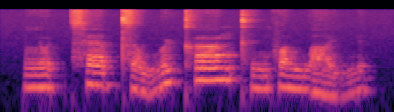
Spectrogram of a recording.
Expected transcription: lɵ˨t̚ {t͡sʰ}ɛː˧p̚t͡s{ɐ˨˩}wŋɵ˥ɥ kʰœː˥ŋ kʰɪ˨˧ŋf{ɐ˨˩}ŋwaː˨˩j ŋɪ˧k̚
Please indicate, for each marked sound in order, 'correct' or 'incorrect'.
correct, correct, incorrect: ɐ˧

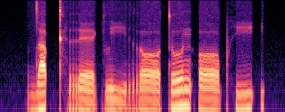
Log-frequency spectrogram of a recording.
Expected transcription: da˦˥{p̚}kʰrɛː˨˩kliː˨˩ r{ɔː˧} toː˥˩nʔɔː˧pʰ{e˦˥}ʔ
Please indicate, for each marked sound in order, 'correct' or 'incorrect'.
correct, correct, incorrect: i˦˥

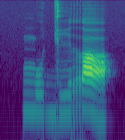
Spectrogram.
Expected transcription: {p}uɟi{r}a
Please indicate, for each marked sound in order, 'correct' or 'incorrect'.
incorrect: m, correct

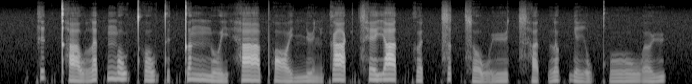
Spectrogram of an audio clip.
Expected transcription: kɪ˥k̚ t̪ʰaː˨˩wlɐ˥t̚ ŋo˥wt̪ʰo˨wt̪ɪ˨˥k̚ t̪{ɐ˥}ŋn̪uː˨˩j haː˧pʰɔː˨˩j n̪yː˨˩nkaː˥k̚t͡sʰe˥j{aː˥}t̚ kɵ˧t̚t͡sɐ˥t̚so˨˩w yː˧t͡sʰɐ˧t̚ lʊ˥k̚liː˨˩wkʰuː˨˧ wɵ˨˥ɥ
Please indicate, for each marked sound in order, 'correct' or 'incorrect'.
correct, correct

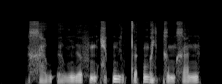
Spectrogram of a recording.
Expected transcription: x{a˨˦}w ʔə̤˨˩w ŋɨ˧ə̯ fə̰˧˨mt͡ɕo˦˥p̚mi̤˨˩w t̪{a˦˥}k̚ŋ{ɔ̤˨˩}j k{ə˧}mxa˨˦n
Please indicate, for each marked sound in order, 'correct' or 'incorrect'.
incorrect: a̤˨˩, correct, correct, incorrect: ə˧˩

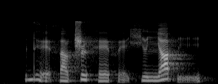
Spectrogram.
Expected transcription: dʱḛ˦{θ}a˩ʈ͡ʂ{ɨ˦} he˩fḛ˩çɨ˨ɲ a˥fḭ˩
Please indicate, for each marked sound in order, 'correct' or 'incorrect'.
correct, correct

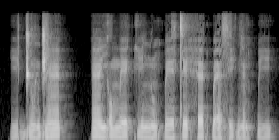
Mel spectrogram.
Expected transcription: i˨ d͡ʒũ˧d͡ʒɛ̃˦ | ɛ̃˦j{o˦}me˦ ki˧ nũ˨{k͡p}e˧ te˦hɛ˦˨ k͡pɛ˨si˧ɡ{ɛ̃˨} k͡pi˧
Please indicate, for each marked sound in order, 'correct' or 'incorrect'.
correct, correct, correct

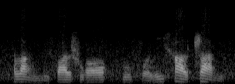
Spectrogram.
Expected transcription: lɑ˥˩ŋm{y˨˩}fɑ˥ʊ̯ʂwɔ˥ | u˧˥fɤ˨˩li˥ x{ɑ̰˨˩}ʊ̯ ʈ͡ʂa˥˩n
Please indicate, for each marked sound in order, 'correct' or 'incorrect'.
correct, incorrect: ɑ˥˧

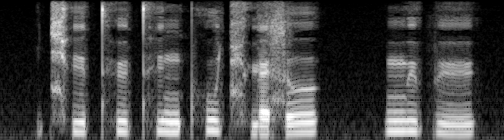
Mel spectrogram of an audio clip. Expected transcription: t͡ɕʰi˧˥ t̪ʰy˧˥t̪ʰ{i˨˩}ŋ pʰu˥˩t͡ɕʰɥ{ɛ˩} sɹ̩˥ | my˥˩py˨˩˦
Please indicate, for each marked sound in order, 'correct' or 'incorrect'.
incorrect: i˧˥, correct

